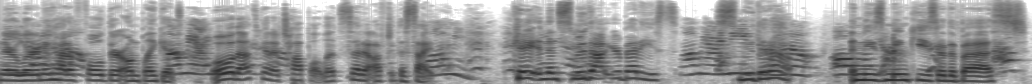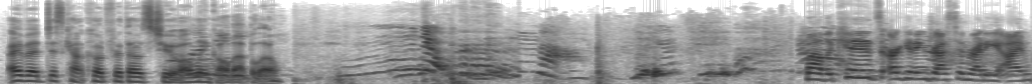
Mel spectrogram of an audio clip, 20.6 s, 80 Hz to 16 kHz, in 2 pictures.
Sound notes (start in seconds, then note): 15.6 children laughing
